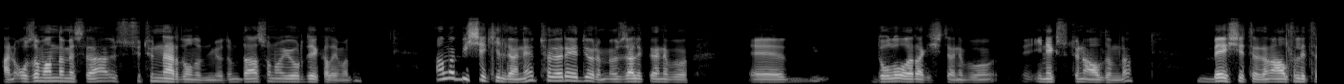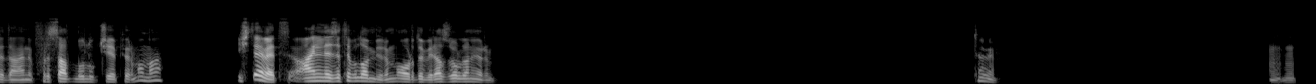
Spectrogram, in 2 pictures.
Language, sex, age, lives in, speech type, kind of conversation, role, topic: Turkish, male, 35-39, Estonia, conversation, podcast, guest, Aile içinde kuşaktan kuşağa aktarılan özel yemek tarifleri başkalarıyla nasıl paylaşılmalı?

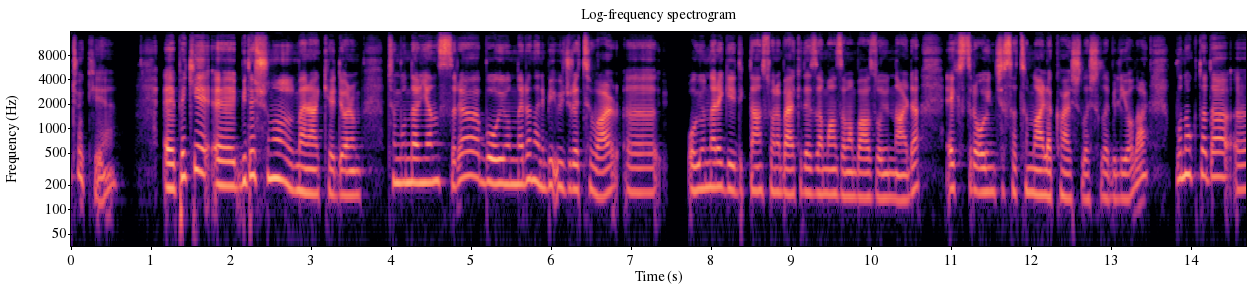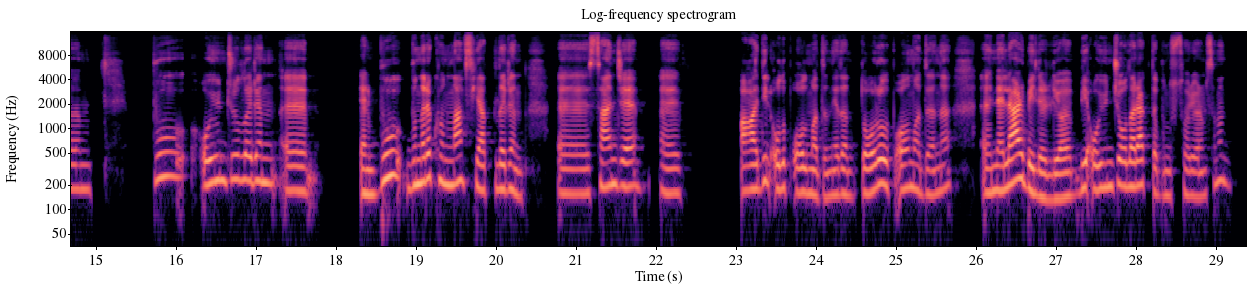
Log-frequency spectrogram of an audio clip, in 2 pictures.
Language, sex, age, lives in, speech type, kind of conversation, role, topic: Turkish, female, 30-34, Bulgaria, conversation, podcast, host, Oyununu veya etkinliğini test ederken nelere dikkat edersin?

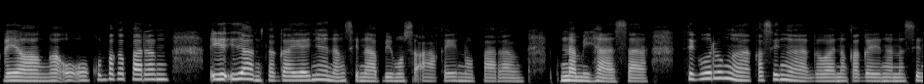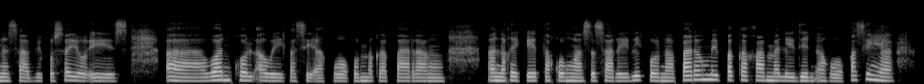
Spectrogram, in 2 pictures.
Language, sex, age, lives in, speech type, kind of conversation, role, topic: Filipino, female, 40-44, Philippines, conversation, advice, user, Paano ako makatatanggi nang maayos sa mga kahilingan ng pamilya nang hindi nakakaramdam ng pagkakasala?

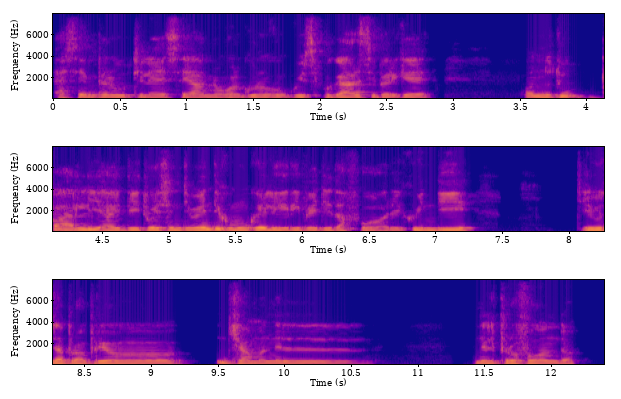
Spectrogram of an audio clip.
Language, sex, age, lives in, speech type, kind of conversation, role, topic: Italian, male, 18-19, Italy, conversation, unstructured, none, Perché, secondo te, alcune persone sembrano nascondere la tristezza dietro un sorriso?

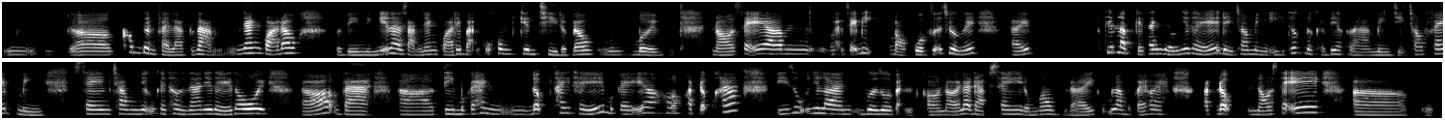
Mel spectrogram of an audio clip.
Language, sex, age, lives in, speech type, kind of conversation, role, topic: Vietnamese, female, 20-24, Vietnam, conversation, advice, advisor, Làm thế nào để tôi ngừng lướt điện thoại một cách vô thức?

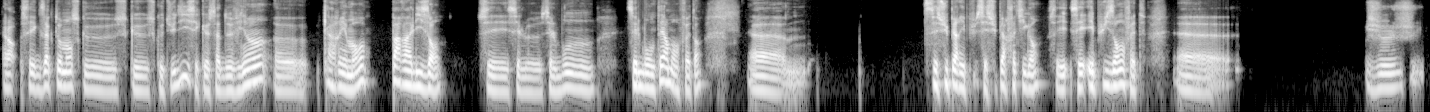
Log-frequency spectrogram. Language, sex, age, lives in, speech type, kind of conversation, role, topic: French, male, 50-54, Spain, conversation, advice, user, Avez-vous peur que votre travail soit jugé ou rejeté ?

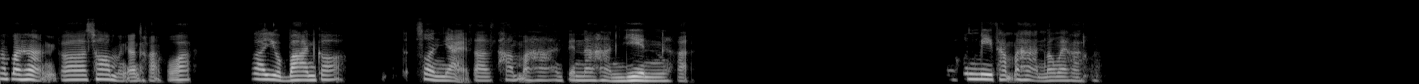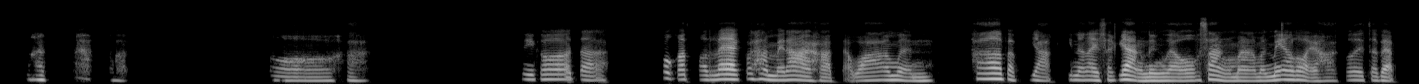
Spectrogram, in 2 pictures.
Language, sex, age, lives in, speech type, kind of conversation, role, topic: Thai, female, 25-29, Thailand, conversation, unstructured, none, คุณชอบทำกิจกรรมยามว่างแบบไหนมากที่สุด?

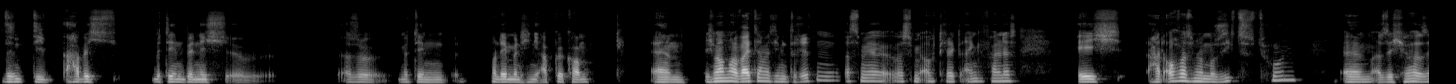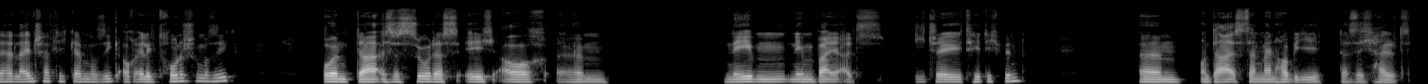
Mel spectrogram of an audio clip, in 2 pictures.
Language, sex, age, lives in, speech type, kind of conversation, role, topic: German, male, 25-29, Germany, conversation, podcast, guest, Welche Abendroutine hilft dir, runterzukommen?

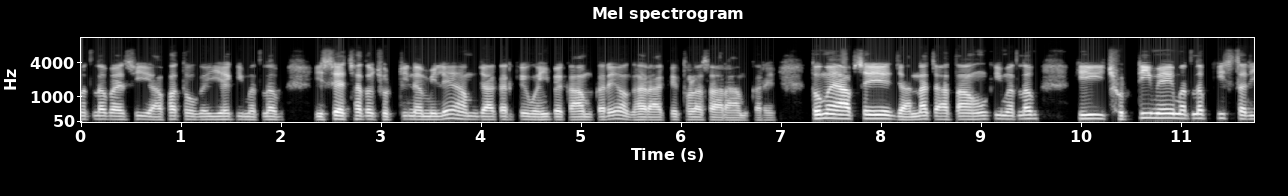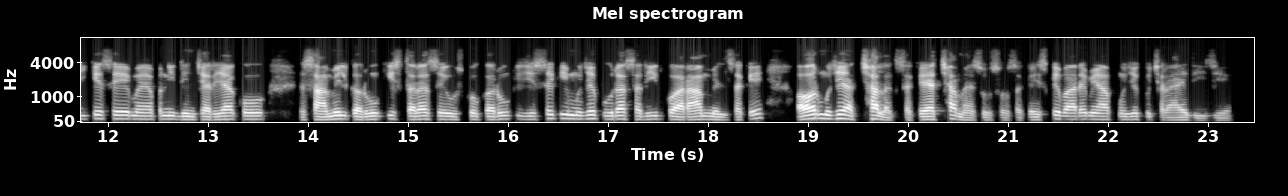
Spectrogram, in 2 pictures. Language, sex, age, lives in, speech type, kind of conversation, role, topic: Hindi, male, 40-44, India, conversation, advice, user, छुट्टी के बाद भी आपको पूरा आराम क्यों नहीं मिल रहा है?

